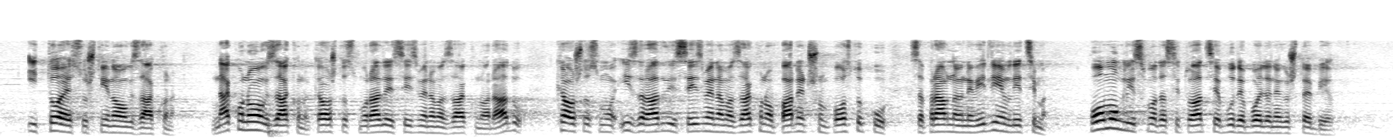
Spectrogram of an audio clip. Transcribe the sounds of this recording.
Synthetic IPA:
it̪o̞ːjesuʃt̪inaoʋo̞ɡzaːko̞na̰ | naːko̞no̞ʋo̞ɡzaːko̞nakao̞ʃt̪o̞smoɾaːd̪ilisaizme̞namazaːko̞naoɾaːd̪u | kao̞ʃt̪o̞smo̞ʔizɾaːd̪ilisaizmenamazaːko̞naopaɾnit͡ʃno̞mpo̞st̪up̚ku | sapɾaːʋnoneʋid̪ʎʲiʋimliːt̪sima | po̞mo̞ɡlismo̞d̪asit̪uaːt̪sijabud̪e̞bo̞ʎane̞ɡo̞ʃt̪o̞jebḭːlo

